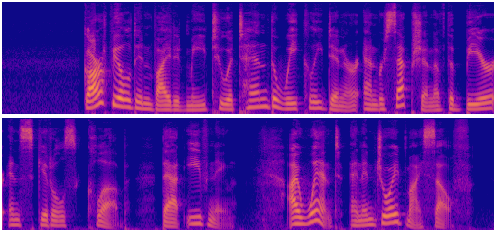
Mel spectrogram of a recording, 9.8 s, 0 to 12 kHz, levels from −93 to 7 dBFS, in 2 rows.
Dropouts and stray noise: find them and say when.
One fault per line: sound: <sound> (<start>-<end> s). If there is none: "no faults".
no faults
